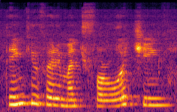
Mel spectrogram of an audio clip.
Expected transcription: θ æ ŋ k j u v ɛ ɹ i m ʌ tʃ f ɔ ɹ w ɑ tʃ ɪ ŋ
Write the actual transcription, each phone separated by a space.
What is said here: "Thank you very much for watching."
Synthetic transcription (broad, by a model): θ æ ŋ k j u v ɛ ɹ i m ʌ tʃ f ɔ ɹ w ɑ tʃ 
